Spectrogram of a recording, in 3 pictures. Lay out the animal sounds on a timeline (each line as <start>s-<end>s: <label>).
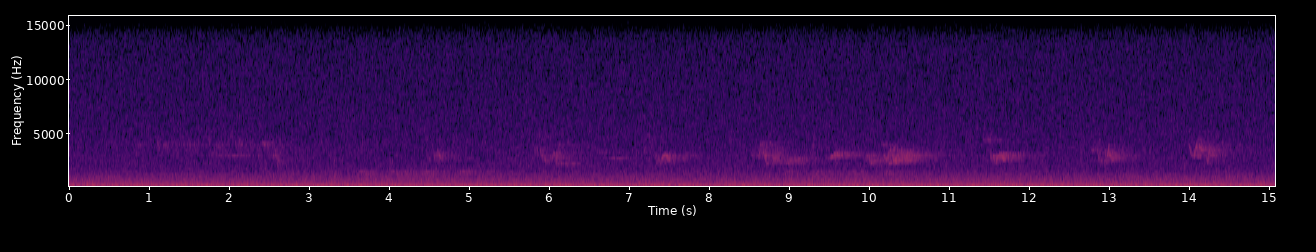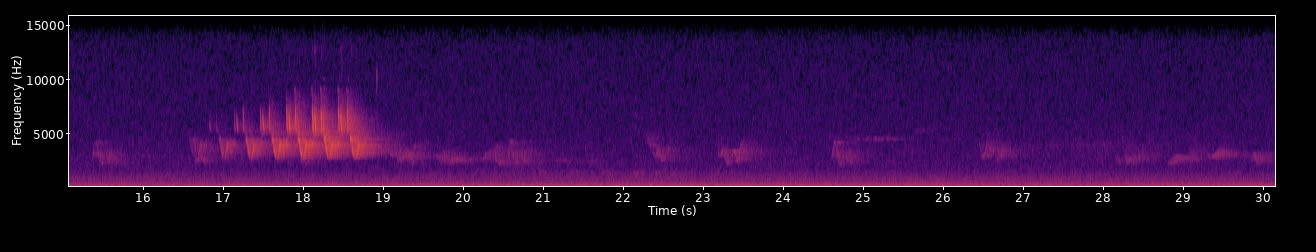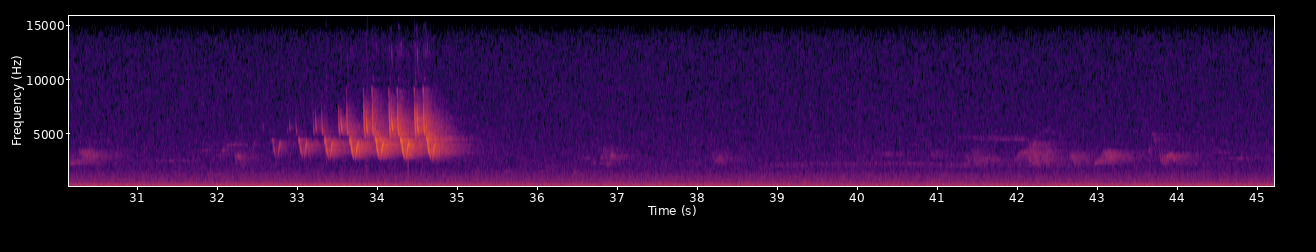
2.1s-26.9s: Red-eyed Vireo (Vireo olivaceus)
3.6s-5.1s: American Crow (Corvus brachyrhynchos)
6.5s-7.2s: Hermit Thrush (Catharus guttatus)
8.7s-10.8s: Scarlet Tanager (Piranga olivacea)
16.4s-19.1s: Ovenbird (Seiurus aurocapilla)
18.9s-20.9s: Scarlet Tanager (Piranga olivacea)
24.7s-25.9s: Black-throated Green Warbler (Setophaga virens)
28.1s-30.7s: Scarlet Tanager (Piranga olivacea)
31.2s-32.3s: Hermit Thrush (Catharus guttatus)
32.5s-35.3s: Ovenbird (Seiurus aurocapilla)
36.4s-37.2s: Hermit Thrush (Catharus guttatus)
38.7s-42.9s: Pileated Woodpecker (Dryocopus pileatus)
41.2s-42.6s: Black-throated Green Warbler (Setophaga virens)
41.8s-44.3s: Scarlet Tanager (Piranga olivacea)
44.3s-45.2s: Hermit Thrush (Catharus guttatus)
